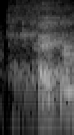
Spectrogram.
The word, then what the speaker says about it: Kuiper: neptune we get another asteroid belt called the kuiper belt that's how you pronounce that and then even further out it's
